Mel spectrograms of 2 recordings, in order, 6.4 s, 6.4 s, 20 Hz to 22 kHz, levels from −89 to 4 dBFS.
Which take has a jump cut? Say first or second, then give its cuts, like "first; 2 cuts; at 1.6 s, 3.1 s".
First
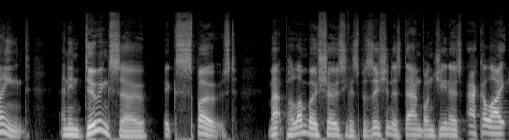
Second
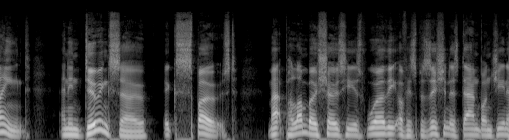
first; 1 cut; at 4.3 s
